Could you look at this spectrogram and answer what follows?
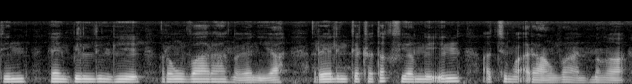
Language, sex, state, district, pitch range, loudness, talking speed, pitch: Mizo, male, Mizoram, Aizawl, 110-130 Hz, -18 LUFS, 200 wpm, 125 Hz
